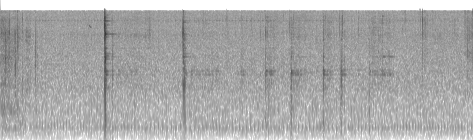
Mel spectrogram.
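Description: Metal tongs click against a grill grate.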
